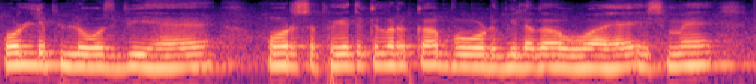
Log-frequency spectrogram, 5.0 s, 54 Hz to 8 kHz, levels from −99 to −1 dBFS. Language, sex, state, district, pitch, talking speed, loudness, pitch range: Hindi, male, Uttar Pradesh, Shamli, 160 Hz, 165 wpm, -16 LUFS, 155-170 Hz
